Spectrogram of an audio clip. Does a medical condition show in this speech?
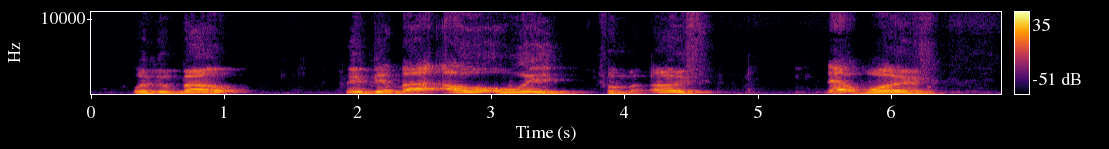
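Yes: cerebral palsy; mid-range severity, spasms, speech impairments, speaks without device.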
